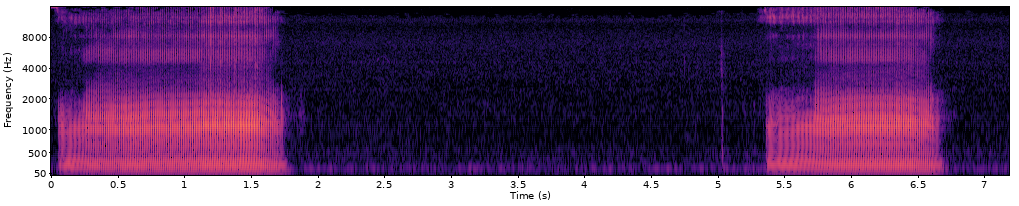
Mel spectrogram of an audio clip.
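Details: Two long, loud, moaning snores, each over a second, with a quiet pause between, from a sleeping chihuahua that also sleeps with its eyes open; loud dog snoring.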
